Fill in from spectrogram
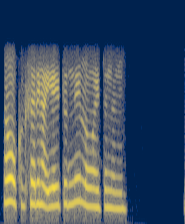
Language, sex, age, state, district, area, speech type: Telugu, female, 18-30, Telangana, Suryapet, urban, conversation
